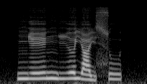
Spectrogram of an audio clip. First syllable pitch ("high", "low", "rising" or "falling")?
rising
